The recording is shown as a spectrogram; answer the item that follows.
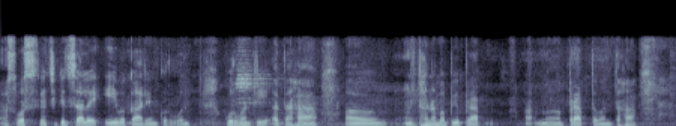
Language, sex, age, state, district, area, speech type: Sanskrit, female, 45-60, Maharashtra, Nagpur, urban, spontaneous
